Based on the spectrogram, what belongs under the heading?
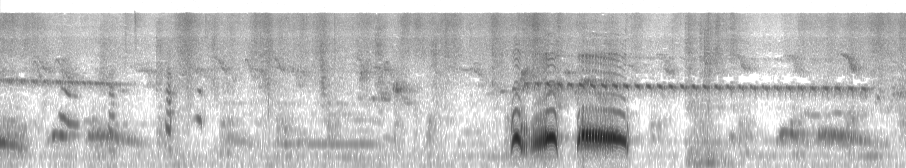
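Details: Female spotted dove giving a stimulating call to males: a single clear two-part coo midway, short warble then long mellow note, while another bird holds a thin, steady high whistle and light chatter continues.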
